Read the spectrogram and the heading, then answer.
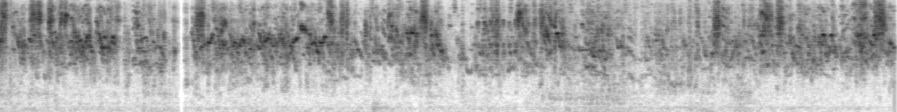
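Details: Australian budgies, a parrot, chattering nonstop in a dense, high-pitched stream of overlapping chirps, squawks and warbles, with only a brief pause near the second second.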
